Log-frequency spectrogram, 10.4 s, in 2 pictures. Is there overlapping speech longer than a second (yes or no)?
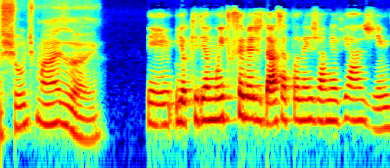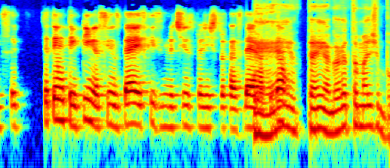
no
